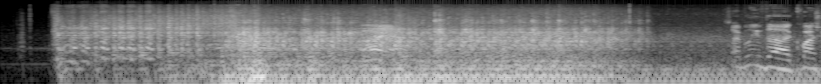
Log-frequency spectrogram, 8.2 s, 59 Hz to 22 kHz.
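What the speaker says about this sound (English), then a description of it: "But we are going to start with a cold start." A vehicle engine cranks and catches on a cold start at about 40 degrees, revving briefly before settling into a steady, close rumbling idle, with someone talking briefly near the end.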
